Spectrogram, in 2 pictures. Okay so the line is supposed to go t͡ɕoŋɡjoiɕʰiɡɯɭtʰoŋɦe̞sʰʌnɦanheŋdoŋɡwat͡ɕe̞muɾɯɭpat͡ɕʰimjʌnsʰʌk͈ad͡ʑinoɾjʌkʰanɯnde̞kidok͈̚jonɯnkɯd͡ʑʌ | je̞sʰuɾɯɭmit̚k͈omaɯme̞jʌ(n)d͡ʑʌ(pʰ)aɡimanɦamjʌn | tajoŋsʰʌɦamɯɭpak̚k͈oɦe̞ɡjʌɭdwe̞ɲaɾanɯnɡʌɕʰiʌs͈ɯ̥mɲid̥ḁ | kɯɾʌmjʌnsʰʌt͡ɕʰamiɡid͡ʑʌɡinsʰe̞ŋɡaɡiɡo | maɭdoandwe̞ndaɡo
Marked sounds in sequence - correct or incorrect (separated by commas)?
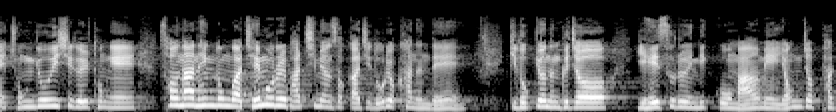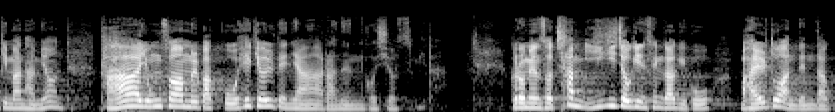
incorrect, correct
